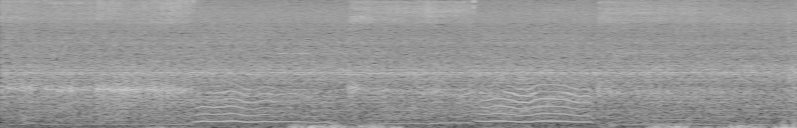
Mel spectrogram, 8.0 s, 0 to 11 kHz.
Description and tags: Malaysia DT TE03 KLCentralStation
Central-Station, Texture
